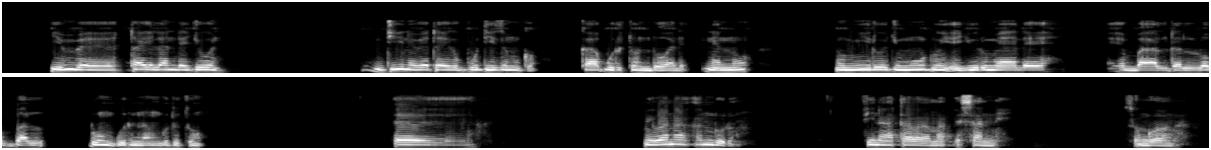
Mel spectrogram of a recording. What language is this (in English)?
Maasina Fulfulde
